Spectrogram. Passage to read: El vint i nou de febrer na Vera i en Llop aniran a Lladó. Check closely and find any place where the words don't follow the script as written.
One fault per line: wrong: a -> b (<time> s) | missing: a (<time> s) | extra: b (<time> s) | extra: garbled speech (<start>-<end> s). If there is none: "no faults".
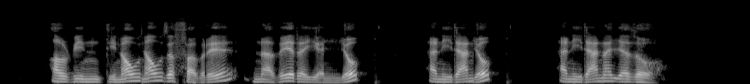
extra: nou (1.5 s)
extra: Llop aniran (4.8 s)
